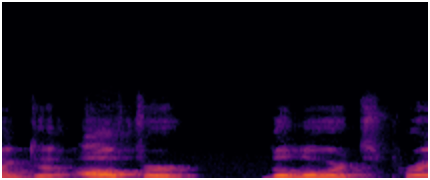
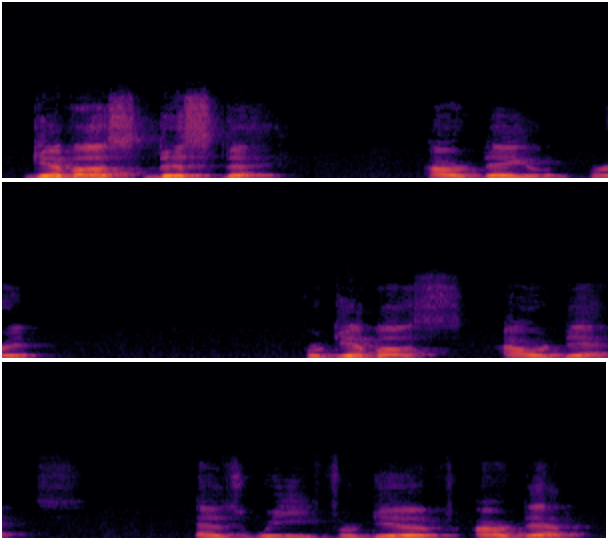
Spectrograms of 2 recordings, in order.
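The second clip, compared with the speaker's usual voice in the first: very slow, measured, unhurried delivery; 3 semitones lower than usual. Leading the Lord's Prayer as the closing prayer tonight: praying very slowly. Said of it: "I'm just going to pray it very slowly".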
